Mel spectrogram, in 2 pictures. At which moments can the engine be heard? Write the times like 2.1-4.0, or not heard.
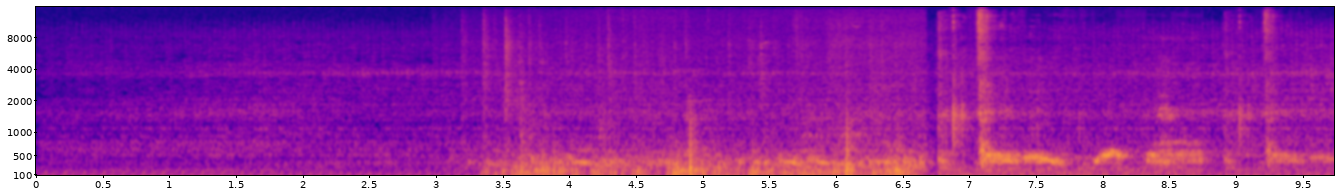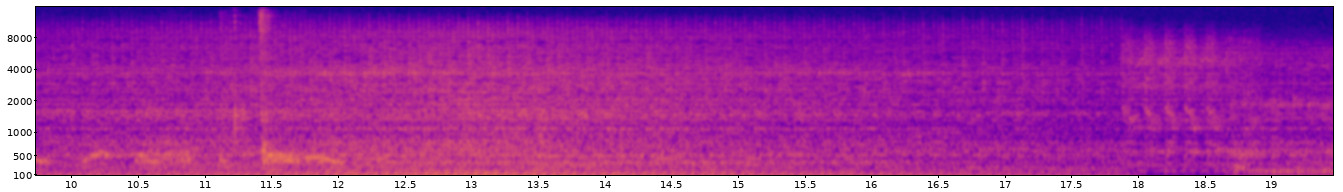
0.0-19.4.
